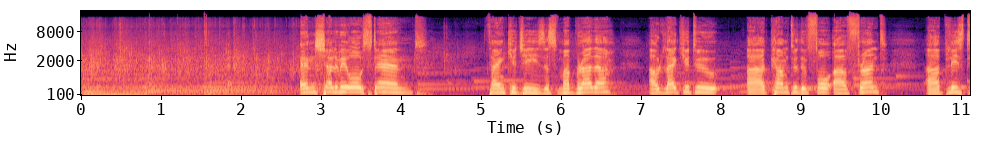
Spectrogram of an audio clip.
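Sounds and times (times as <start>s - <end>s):
low musical drone: 0.0s - 3.6s
audience clapping in praise: 0.0s - 3.8s, 4.4s - 4.8s
speech: 2.7s - 4.4s, 5.1s - 11.1s.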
